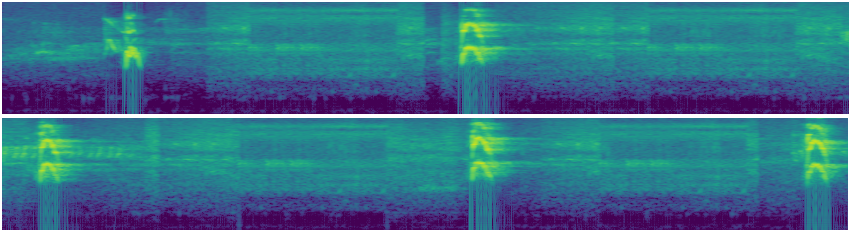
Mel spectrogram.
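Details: Piercing squeaky notes from a red-cockaded woodpecker, one every two seconds or so, set against a constant high-pitched hum.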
